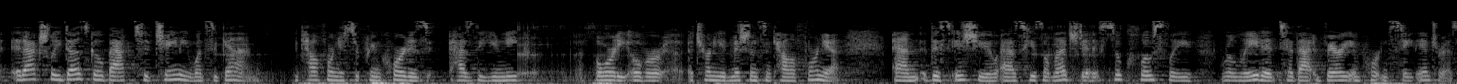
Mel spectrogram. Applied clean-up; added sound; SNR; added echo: neural separator model SepFormer DNS4.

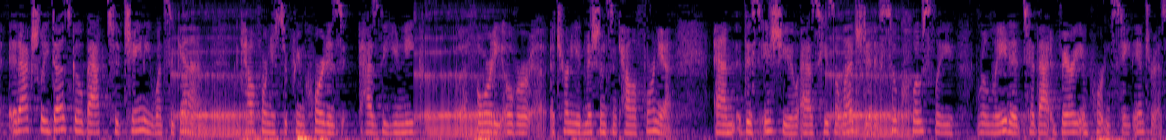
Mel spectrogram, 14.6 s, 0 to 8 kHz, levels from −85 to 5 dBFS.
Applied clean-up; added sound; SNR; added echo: none; Burping, eructation; 6 dB; none.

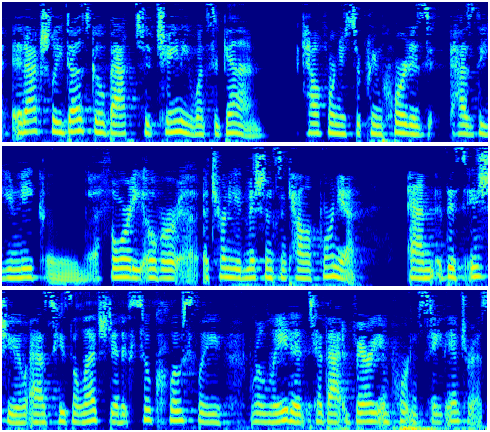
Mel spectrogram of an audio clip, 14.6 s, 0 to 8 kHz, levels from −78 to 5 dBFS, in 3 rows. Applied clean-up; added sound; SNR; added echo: neural mask model Resemble Enhance denoiser.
